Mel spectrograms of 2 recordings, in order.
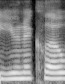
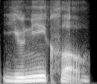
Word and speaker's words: Uniqlo: Some pronounce Sephora with stress on the fora. It's safer ah. I notice people say Uniqlo with stress on the ni. Japanese say Uniqlo.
